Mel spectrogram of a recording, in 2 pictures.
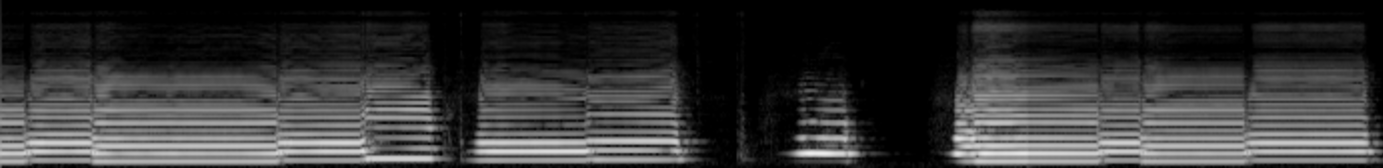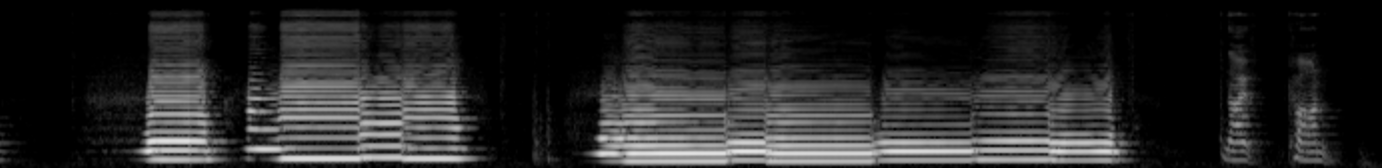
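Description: Alto saxophone played by a beginner: long, steady low notes in about seven separate blows, each holding one to four notes that step up or down, with short breaks between them.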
